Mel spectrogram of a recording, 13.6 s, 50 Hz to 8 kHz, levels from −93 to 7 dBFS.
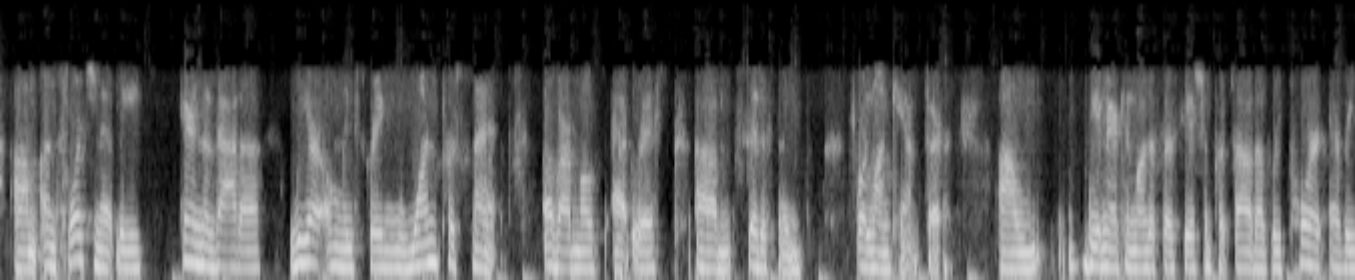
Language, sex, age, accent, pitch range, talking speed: English, female, 30-49, American, 140-180 Hz, 135 wpm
